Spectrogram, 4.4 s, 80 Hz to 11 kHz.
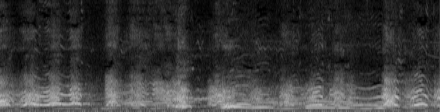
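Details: Siberian huskies, the first sled team of the day, just before the start in Klamath National Forest north of Weed, California, on February 9; a crowd of dogs yelps and howls with wavering, sliding cries over constant barking.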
